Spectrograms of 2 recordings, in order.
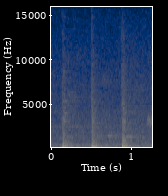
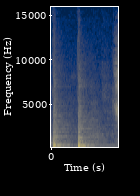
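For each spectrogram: First: Three soft, dull flicks on a screen-printing mesh that die at once: the mesh is loose. Second: Two sharp flicks give a drum-like twang with a steady mid pitch, the sound of a tightly stretched screen mesh.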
